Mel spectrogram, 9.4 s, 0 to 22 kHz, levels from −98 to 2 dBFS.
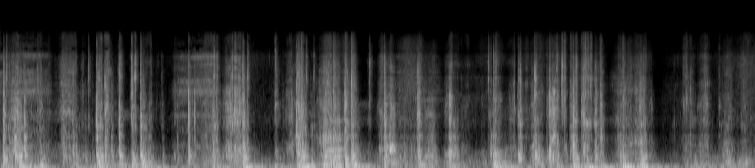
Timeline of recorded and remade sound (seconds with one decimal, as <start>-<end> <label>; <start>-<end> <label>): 0.0-4.0 recorded; 4.0-8.9 remade; 8.9-9.5 recorded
